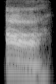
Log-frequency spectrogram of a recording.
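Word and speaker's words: hour: For example, if I say an R, if you are spelling R, you spell it H-O-U-R. H-O-U-R. And you know that H is a consonant letter.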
